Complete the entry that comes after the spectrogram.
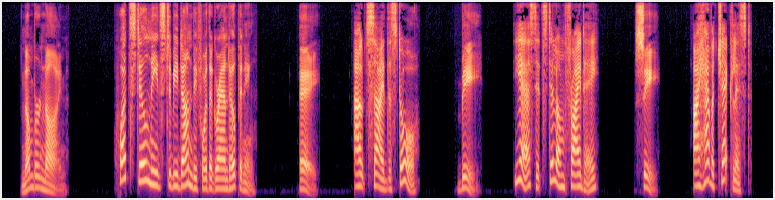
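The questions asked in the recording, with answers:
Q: What still needs to be done before the grand opening?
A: C: I have a checklist.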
